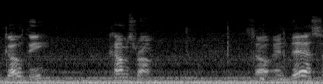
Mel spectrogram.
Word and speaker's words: Goethe: hunting spell g-o-e-t-a-g um the way that they described it was say it southern uh not german it's a german name from german heritage uh and so but they said they pronounce it down here with southern so it's gothi go through y'all yeah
